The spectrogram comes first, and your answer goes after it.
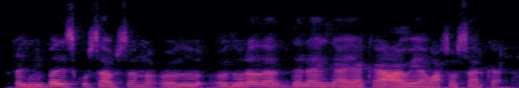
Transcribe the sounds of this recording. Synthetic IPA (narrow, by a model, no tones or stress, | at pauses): ʕɪlmɪbɐðɪskʰʊsaːbsɐnʕʊðʊɾɐðɐ̰d̪ɐlaːɣɐːjaːkʰɐʕɑːwɪjaːnwɑħsɔːsaːrkʰɐ̰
